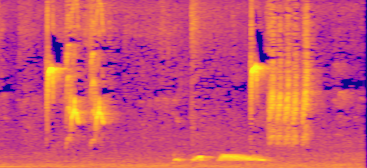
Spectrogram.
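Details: Cinereous tit singing in the morning: two bursts of high, sharp chirping notes in quick clusters, with a low dove-like coo between them.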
